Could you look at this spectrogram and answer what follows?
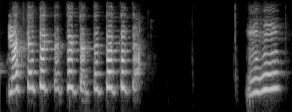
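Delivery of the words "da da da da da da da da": high da-da chatter for endless talk; mock blah-blah chatter; mock yapping. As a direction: babble like someone who won't shut up. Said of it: "just all mouth".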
